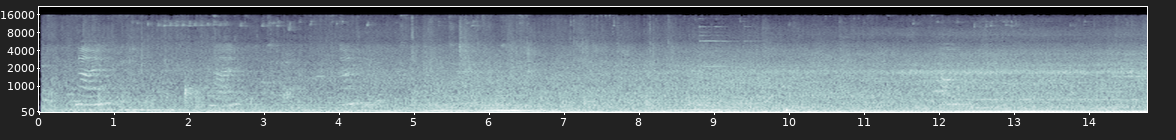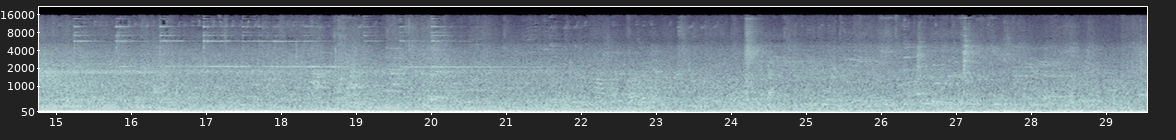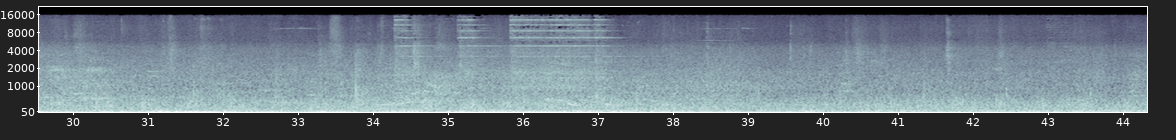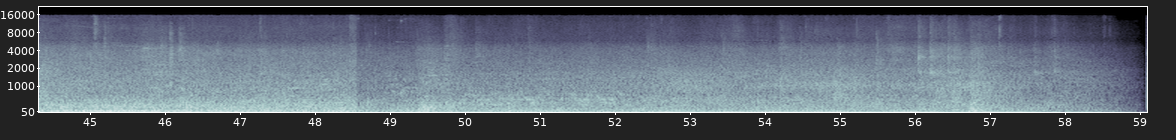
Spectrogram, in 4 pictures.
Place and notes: haan, marktpassage
steps and toy machine for kids
project: : resonanzen - neanderland - social ambiences/ listen to the people - in & outdoor nearfield recordings
21 April 2008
